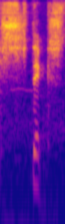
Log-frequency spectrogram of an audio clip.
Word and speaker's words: Styx: Got Sticks. Sticks like the river, not like tree stuff. What? Like sticks like the river.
